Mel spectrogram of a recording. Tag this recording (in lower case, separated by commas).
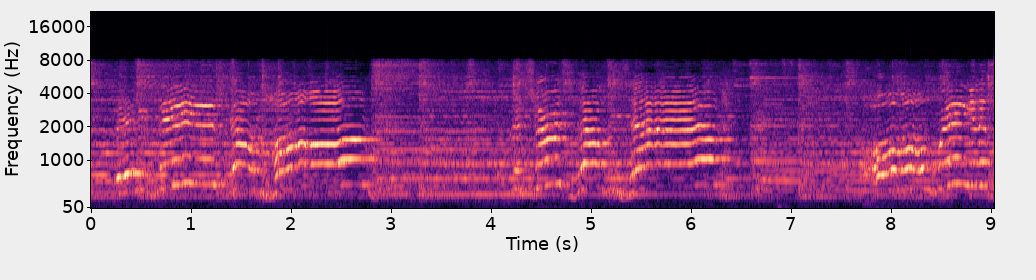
music, female singing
